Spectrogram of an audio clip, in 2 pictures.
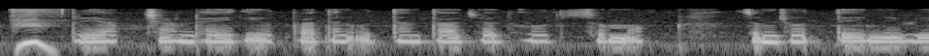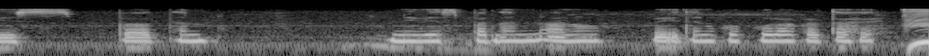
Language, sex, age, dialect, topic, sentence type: Hindi, female, 25-30, Garhwali, agriculture, statement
